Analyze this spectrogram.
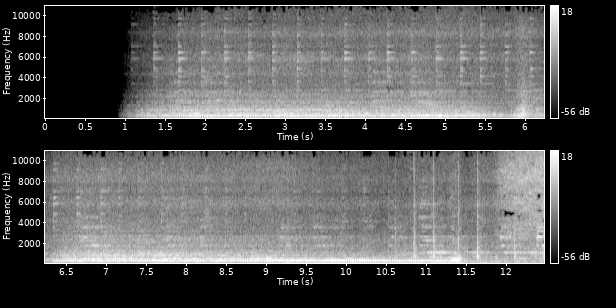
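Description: A steam train's whistle blows long and steady in the distance.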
